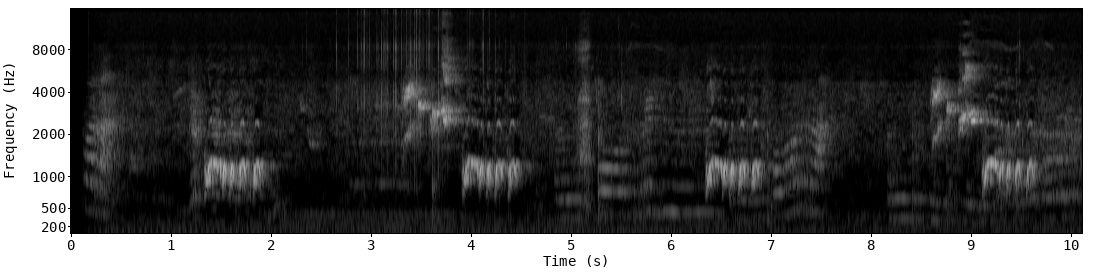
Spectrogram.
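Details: Local zebra dove, called perkutut, cooing in its manggung style: short rolling trilled coos repeated about every two and a half seconds, with other birds' whistles and chirps in between and a low background hum.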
